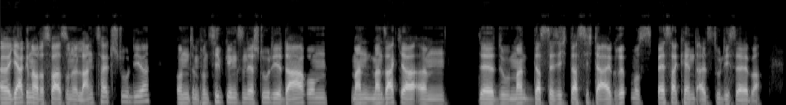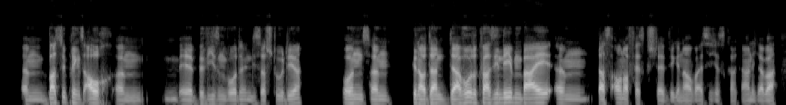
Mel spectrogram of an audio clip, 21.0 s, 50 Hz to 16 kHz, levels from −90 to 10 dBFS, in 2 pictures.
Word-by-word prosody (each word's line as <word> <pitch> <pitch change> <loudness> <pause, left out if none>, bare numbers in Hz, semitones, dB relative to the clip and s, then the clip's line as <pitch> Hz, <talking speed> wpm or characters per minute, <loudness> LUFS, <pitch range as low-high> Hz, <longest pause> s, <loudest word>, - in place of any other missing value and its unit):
Äh, 115 0 +6
ja 125 +2 +6
genau, 130 -2 +3
das 105 - -5
war 110 0 +6
so 115 - -9
'ne 105 - -2
Langzeitstudie 145 +8 -2 0.4
und 120 +1 -4
im 115 - -8
Prinzip 120 +5 -5
ging's 130 -2 -3
in - - -6
der 115 - +2
Studie 120 +2 -3
darum, 125 +2 +3 0.3
man 115 +1 0
man 115 +1 +1
sagt 125 +2 +4
ja, 110 0 +5
ähm, 105 0 -4 0.5
de 110 -2 +5
du 110 +1 -8
man, 110 -1 -1
dass 105 - +2
der 115 - -2
sich 110 -2 -7
dass 105 0 +2
sich 120 -2 -12
der 105 - +4
Algorithmus 110 +1 -1
besser 120 0 +2
kennt 115 -1 -2
als 100 -3 -2
du 120 - -12
dich 105 -3 -7
selber, 95 0 0 0.6
ähm, 95 -1 -6
was 120 +3 +3
übrigens 125 -4 -3
auch, 115 -1 +4
ähm, 90 -1 -6 0.3
äh, 205 - -4
bewiesen 100 +3 -9
wurde 100 +1 -4
in 100 - -12
dieser 95 +1 -6
Studie. 105 +4 -3 0.6
Und, 110 -2 0
ähm, 100 -2 -1 0.3
genau, 105 -2 +4
dann 110 -2 +3
da 105 0 +6
wurde 130 -2 +2
quasi 115 +1 +2
nebenbei, 125 0 +5
ähm, 105 -2 -6
das 105 -1 +1
auch 125 - 0
noch 110 -2 0
festgestellt, 90 -1 -8
wie 95 - -12
genau, 90 -1 -5
weiß 95 +3 -7
ich 100 - -20
jetzt 90 - -17
grad 85 -1 -14
gar 85 +2 -7
nicht, 95 0 -13
aber 90 0 +1
110 Hz, 200 wpm, -24 LUFS, 100-120 Hz, 0.6 s, Äh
